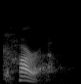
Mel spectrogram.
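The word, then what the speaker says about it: chara (χαρά): The Greek word for that is a word that we would pronounce chara. Okay, in our English letter, that's not the way it's spelled in Greek, but in our English letters, it would be C-H-A-R-A, chara, okay?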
